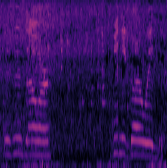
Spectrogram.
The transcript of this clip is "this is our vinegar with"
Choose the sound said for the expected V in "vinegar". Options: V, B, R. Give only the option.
B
